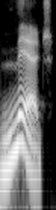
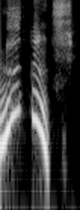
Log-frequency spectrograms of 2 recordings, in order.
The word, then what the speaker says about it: Mitch: work with me and she couldn't pronounce my name as Mitch. So it was and she was always quite respectful and she said Mr. mech and so when I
